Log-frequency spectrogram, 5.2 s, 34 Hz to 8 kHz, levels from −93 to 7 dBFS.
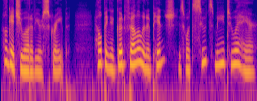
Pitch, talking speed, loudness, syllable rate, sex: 220 Hz, 245 wpm, -19 LUFS, 5.4 syllables/s, female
